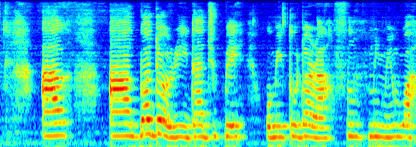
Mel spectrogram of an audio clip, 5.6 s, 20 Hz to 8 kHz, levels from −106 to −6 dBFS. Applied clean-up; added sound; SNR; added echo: none; none; none; reverberation time 0.2 s.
